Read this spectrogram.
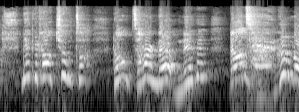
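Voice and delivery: high, loud warning with laughter creeping in; mock aggressive yelling. Sister warns the man off after the cup throw, high mock yelling. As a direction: act out a sister squaring up.

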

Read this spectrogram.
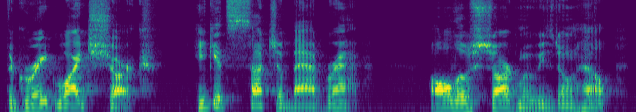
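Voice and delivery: usual speaking voice

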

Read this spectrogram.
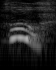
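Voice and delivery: high, loud breathy whew; real release of strong feeling; emotional exhale. Real, not acted. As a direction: puff it out, overwhelmed. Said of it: "that just came through so strong".

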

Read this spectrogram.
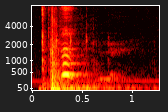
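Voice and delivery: sharp intake of breath; startled gasp. Real, not acted. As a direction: gasp in sudden fright. Startled in a horror game.

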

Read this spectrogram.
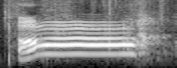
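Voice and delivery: high drawn-out squeal of delight; overwhelmed squeal. Real, not acted. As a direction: squeal because words fail. Overwhelmed, out of words.

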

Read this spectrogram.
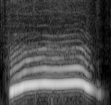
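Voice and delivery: a long high squeal of delight; high excited squeal. Real, not acted. Squealing over flamingo stickers to her viewers. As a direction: squeal like you just saw something you love.

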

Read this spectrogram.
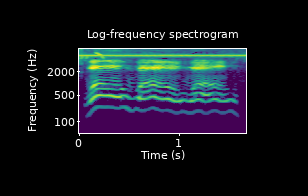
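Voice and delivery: ordinary talk

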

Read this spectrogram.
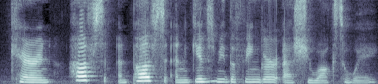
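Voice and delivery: usual speaking voice

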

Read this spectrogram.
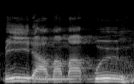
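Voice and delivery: a hint of a Mexican movie gangster; Mexican accent. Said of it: "hablando de ese acento".

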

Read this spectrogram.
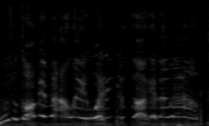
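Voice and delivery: very high exaggerated squeal; high-pitched mock outcry. Storyteller demanding an explanation from her friend, high mock shriek. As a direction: shriek it in play-acted disbelief.

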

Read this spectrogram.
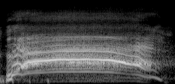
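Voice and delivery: very high, loud drawn-out scream. Retold or imitated. Heard from the next room, long piercing scream.

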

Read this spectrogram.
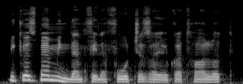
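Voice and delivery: usual speaking voice

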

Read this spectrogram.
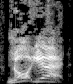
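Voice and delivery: very high, loud holler; yelled reply across a distance; shouted. A narrator's reading. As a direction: shout the answer back. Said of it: "shouted Boggis".

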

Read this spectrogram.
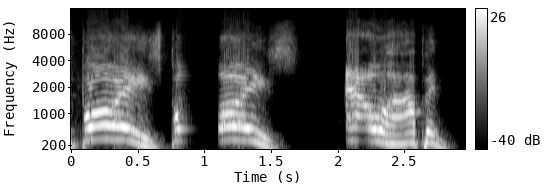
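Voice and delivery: loud, high-pitched imitated holler; shouting after them. Famous comedian encouraging two departing fans, shouting after them. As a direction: call it down the street as a famous comedian. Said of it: "he then shouts after us".

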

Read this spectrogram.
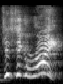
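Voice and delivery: high, pleading yell of a desperate driver; urgent high yell. Retold or imitated. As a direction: driver yelling at the stuck traffic, high pleading call. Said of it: "I'm like".

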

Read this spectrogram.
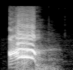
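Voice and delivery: sudden high yelp. Real, not acted. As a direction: yelp out sharply. Sudden yell.

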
